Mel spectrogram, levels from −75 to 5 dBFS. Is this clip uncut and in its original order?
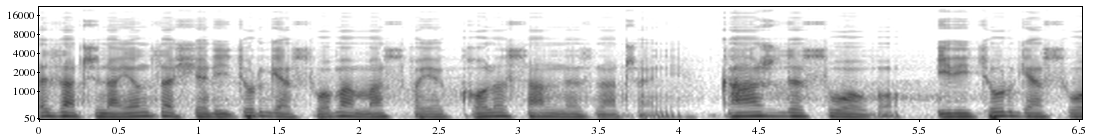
no; 1 cut; at 4.1 s

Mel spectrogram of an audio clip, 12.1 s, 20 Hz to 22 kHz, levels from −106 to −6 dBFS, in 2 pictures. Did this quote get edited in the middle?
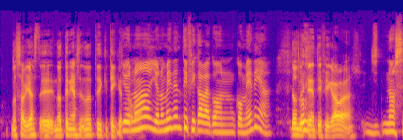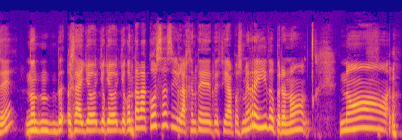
yes; 2 cuts; at 6.3 s, 7.6 s

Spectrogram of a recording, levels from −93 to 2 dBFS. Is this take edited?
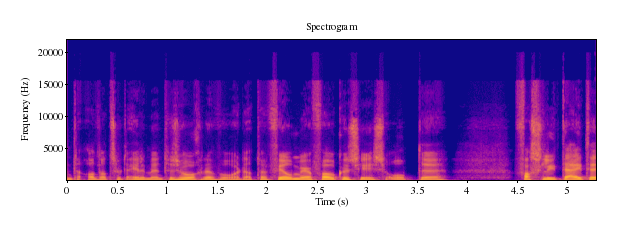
no; 0 cuts

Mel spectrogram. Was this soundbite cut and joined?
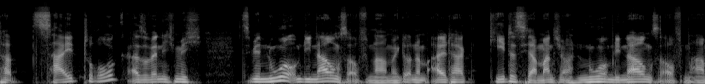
yes; 1 cut; at 4.0 s

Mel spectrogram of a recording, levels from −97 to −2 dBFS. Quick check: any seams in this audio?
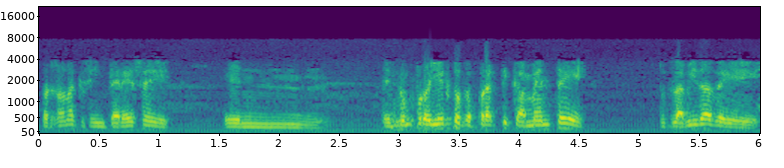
no; 0 cuts

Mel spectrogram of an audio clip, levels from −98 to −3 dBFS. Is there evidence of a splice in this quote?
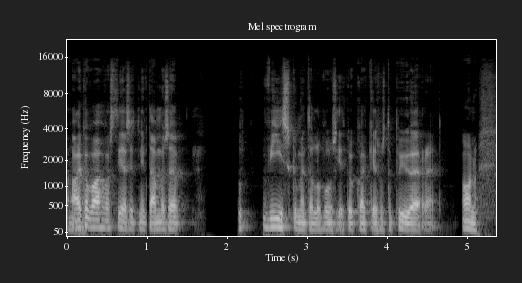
yes; 2 cuts; at 1.0 s, 3.4 s

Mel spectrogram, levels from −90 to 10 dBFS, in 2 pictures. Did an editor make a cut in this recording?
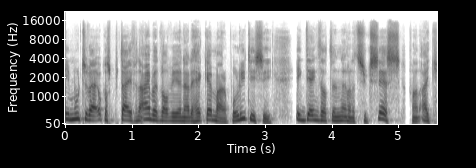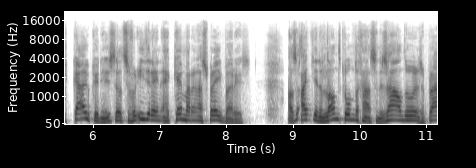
yes; 2 cuts; at 4.2 s, 5.1 s

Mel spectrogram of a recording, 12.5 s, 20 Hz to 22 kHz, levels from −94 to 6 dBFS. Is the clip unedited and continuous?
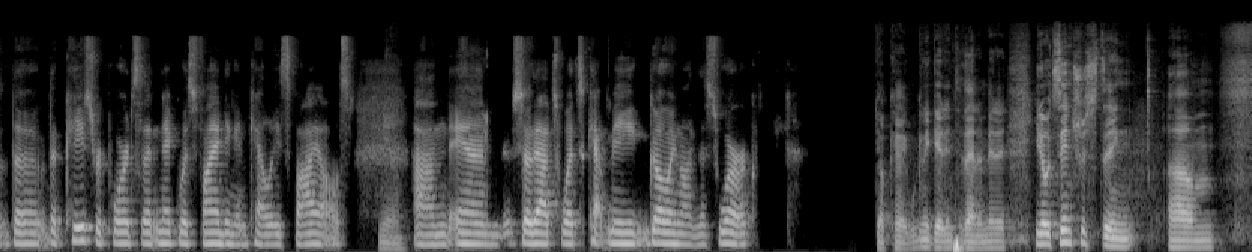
yes; 0 cuts

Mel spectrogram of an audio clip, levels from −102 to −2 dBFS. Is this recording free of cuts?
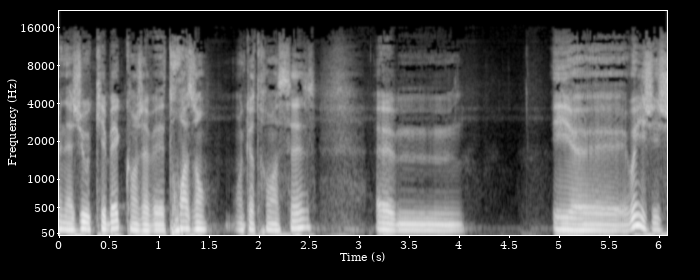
yes; 0 cuts

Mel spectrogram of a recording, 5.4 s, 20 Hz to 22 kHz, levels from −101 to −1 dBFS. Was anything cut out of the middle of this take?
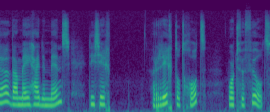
no; 0 cuts

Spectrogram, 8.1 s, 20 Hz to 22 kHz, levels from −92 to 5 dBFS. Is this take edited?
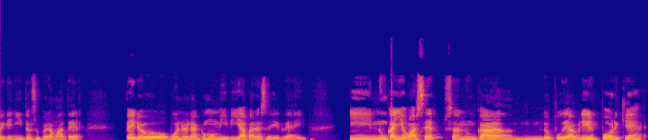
no; 0 cuts

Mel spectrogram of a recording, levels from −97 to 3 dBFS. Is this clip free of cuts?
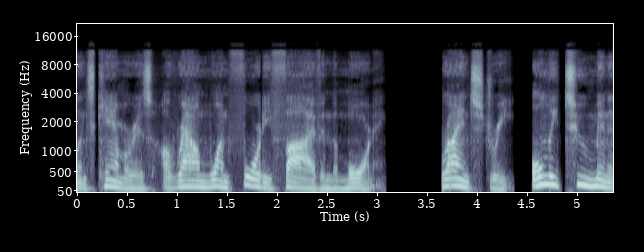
no; 2 cuts; at 3.7 s, 4.4 s

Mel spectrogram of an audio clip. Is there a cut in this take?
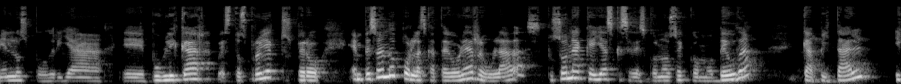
yes; 1 cut; at 1.1 s

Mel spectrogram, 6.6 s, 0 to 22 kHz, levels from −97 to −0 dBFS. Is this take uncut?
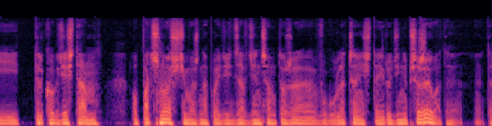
yes; 0 cuts

